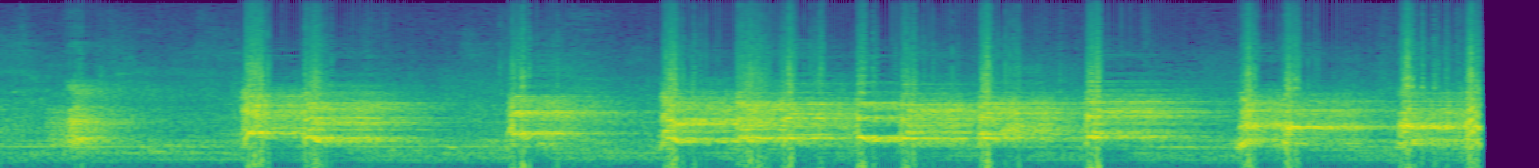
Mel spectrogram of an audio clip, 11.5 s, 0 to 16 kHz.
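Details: Dog recorded on 2 February 2019, barking repeatedly in a series of about a dozen sharp, harmonic, somewhat yelping barks, irregularly spaced, sometimes in quick doubles, ending abruptly.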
